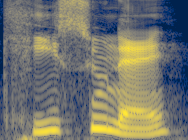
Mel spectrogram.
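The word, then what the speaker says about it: Kitsune: I believe it's pronounced Kisune, which according to Wikipedia means fox in Japanese.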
